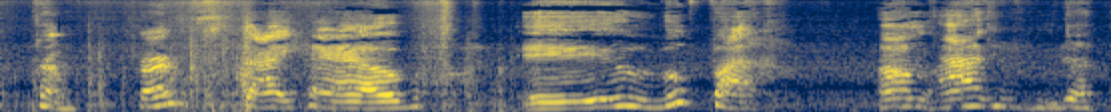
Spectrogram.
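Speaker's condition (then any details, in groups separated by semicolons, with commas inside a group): Cerebral palsy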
